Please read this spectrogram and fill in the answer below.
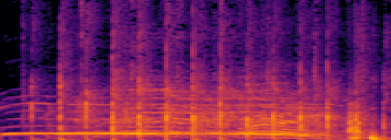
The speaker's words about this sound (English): Make some noise for standing up in a room, y'all. Woo! Woo! Are you recording? Clap again if you're enjoying the football match.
